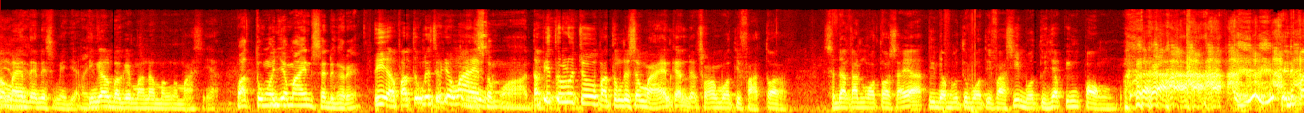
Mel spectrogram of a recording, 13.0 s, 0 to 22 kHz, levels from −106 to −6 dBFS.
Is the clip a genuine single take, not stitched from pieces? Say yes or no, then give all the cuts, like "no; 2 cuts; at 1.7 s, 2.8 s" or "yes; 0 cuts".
yes; 0 cuts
